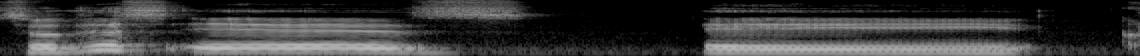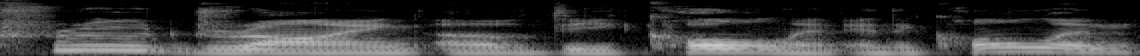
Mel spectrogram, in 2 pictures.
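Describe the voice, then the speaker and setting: The voice is a man's. Its pitch shows ordinary variation. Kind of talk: lecture. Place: home room. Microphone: webcam.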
